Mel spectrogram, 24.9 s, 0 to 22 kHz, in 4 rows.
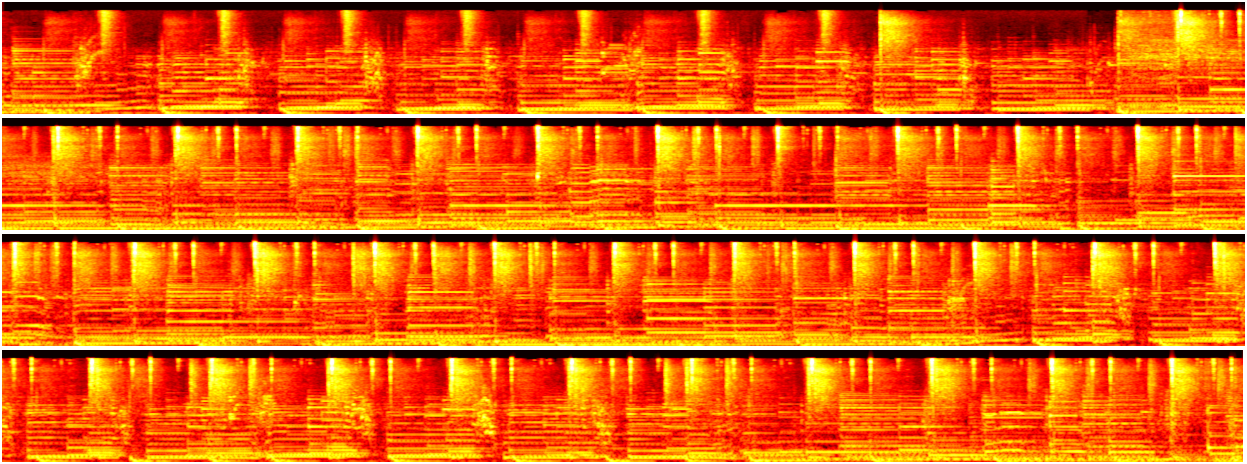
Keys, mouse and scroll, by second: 6.2 typing, 11.9-12.4 alt+scroll down 1, 12.6-12.9 alt+scroll down 5, 16.4 shift+click, 20.5 alt+scroll up 1, 21.0-21.8 typing, 21.1 alt+scroll up 1, 22.9 typing.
